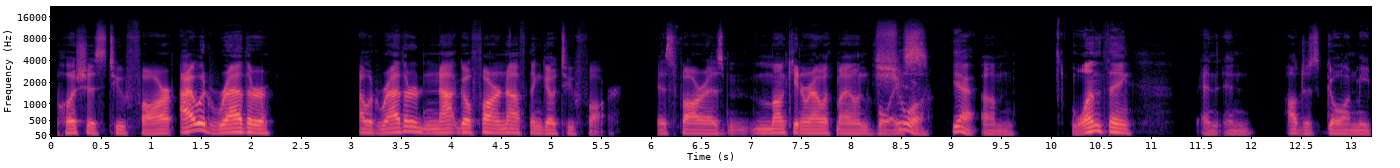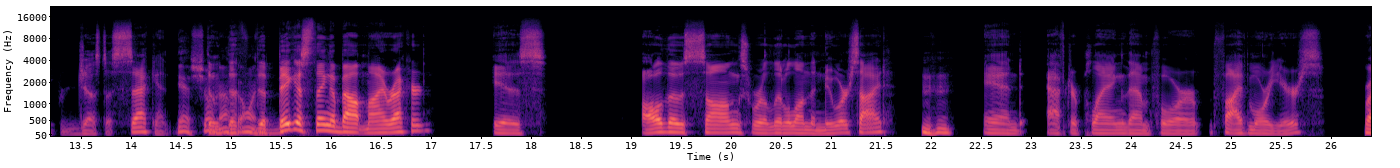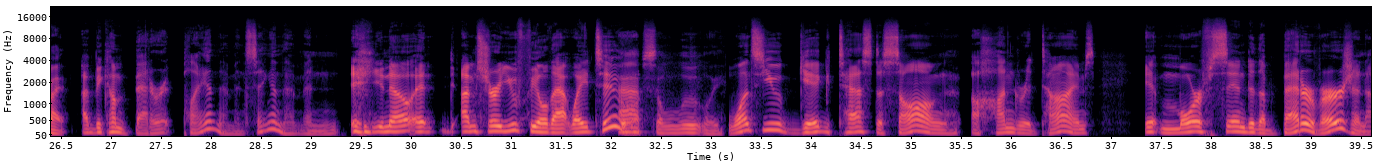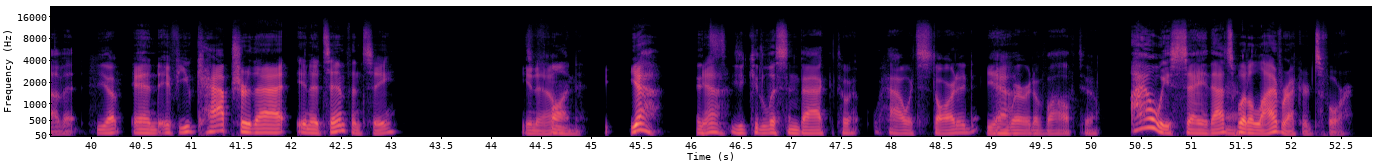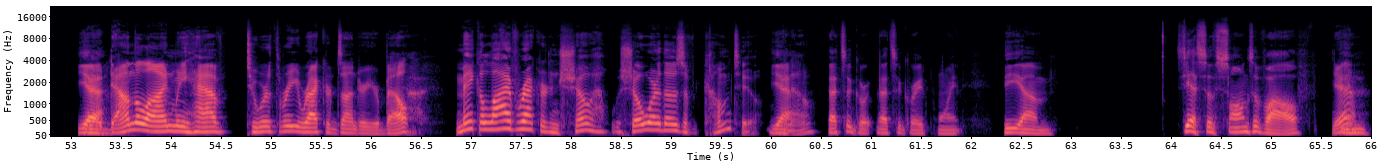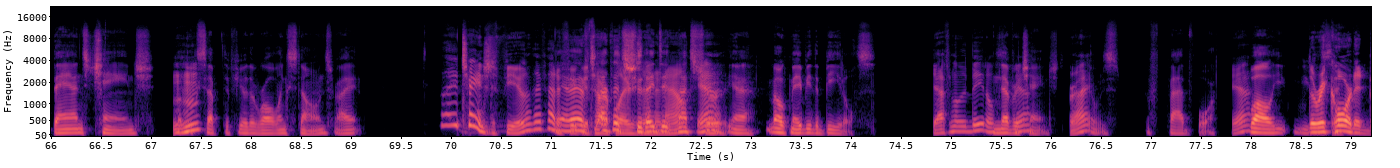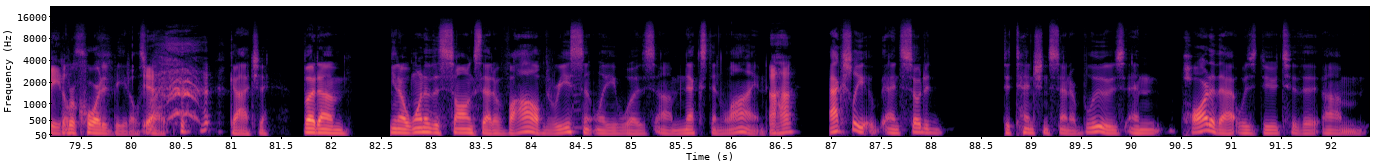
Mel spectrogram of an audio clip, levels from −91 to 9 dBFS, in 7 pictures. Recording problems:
none

